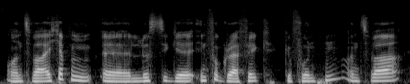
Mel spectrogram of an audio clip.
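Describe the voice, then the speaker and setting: Ein Mann als Co-Host eines Podcasts, der trocken und leicht sarkastisch erklärt. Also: male voice, fairly high pitch, lively intonation, moderate pace, warm tone, dry recording, studio quality. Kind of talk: casual chat.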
